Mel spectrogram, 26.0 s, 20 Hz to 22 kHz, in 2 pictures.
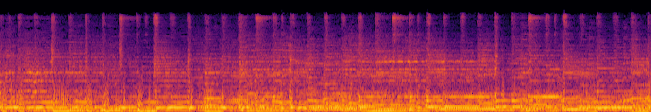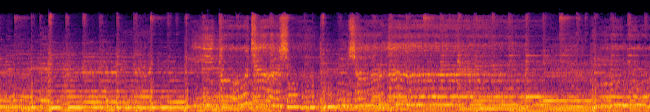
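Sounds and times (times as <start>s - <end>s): person singing: 0.0s - 2.2s, 16.7s - 26.0s
guitar-led music with beat: 0.0s - 26.0s.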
